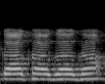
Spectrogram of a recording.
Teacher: कवर्ग का उच्चारण स्थान है कंठ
